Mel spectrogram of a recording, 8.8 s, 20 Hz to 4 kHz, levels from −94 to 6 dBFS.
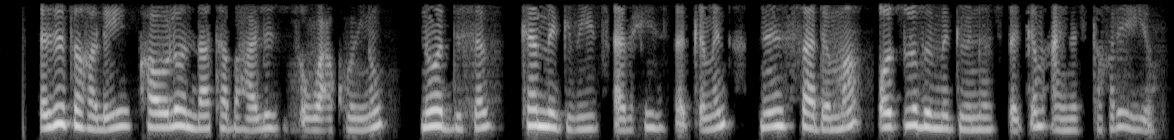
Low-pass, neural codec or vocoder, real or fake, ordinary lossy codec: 3.6 kHz; none; real; AAC, 24 kbps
